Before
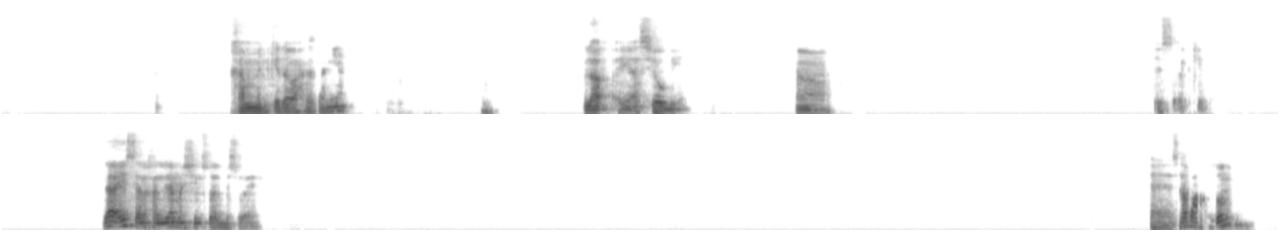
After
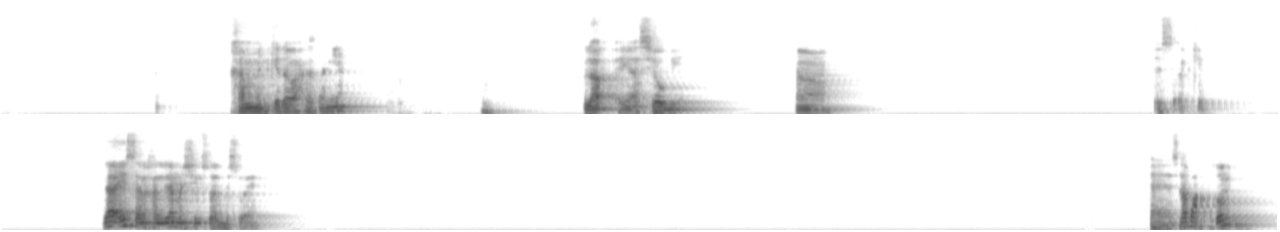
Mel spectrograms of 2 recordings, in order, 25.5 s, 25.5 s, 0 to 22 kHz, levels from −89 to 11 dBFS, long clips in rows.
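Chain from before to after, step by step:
delay with a low-pass on its return 63 ms, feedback 61%, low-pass 1,700 Hz, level −17 dB

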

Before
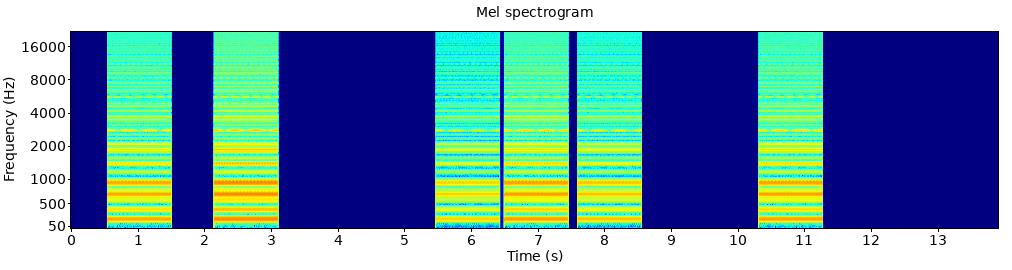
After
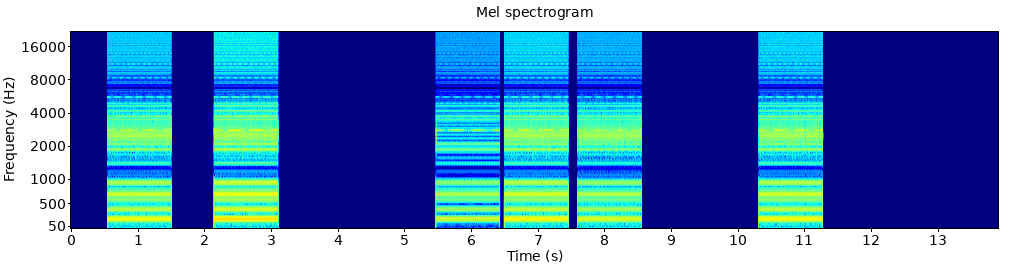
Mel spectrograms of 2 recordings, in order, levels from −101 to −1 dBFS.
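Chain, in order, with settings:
loose part that buzzes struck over −32 dBFS, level −16 dBFS
phaser with its sweep stopped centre 3,000 Hz, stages 4
level −8.5 dB

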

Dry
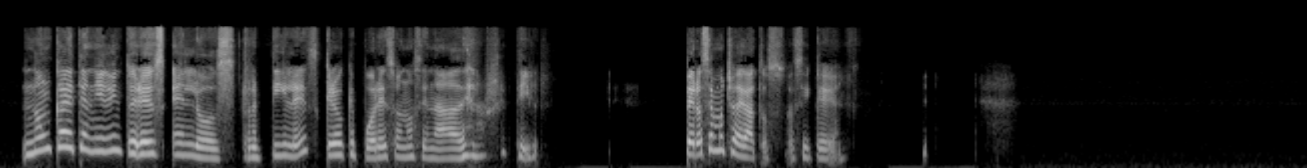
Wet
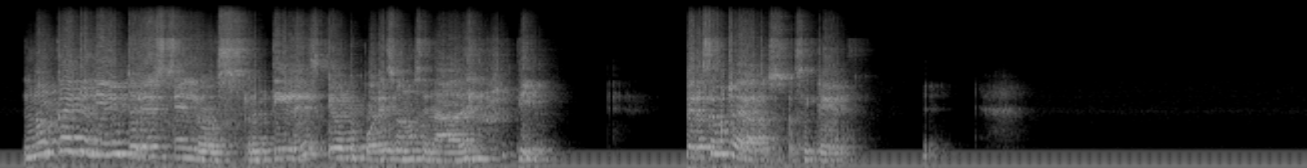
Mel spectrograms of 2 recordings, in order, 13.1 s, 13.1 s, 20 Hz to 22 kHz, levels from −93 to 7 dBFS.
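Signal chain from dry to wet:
slap from a distant wall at 19 metres, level −11 dB
tube saturation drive 33 dB, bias 0.75
pitch shifter −4 semitones
on a send at −3.5 dB: convolution reverb RT60 0.50 s, pre-delay 38 ms
on the sum: mains hum 60 Hz, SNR 18 dB
level +4 dB

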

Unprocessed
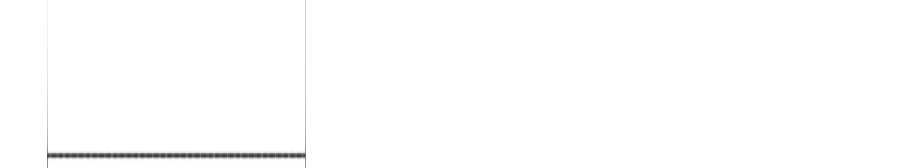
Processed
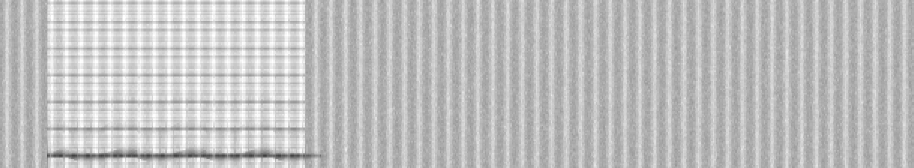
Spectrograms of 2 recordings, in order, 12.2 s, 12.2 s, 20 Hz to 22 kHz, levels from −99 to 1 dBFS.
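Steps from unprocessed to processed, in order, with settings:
converter with a step at zero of −34 dBFS
flanger 1.1 Hz, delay 6.5 ms, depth 9.8 ms, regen −83%
slap from a distant wall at 37 metres, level −13 dB
amplitude tremolo 5.1 Hz, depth 87%

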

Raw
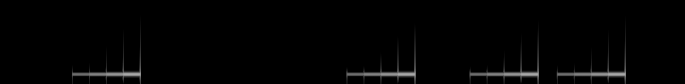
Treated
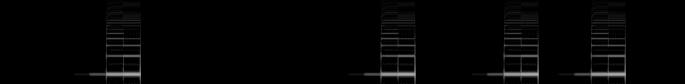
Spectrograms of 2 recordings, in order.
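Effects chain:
downward expander −31 dBFS
in parallel at −3 dB: log-companded quantiser 2 bits
on the sum: level −4.5 dB

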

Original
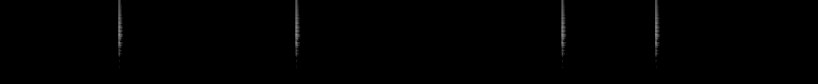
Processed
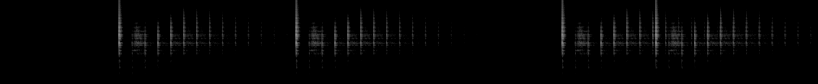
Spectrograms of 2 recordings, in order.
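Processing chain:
high-shelf EQ 4,200 Hz −10.5 dB
notch filter 1,500 Hz, Q 13
echo whose low-pass opens from repeat to repeat 129 ms, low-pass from 750 Hz, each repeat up 1 octave, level 0 dB
on a send at −9.5 dB: convolution reverb RT60 0.55 s, pre-delay 132 ms
on the sum: level +5.5 dB

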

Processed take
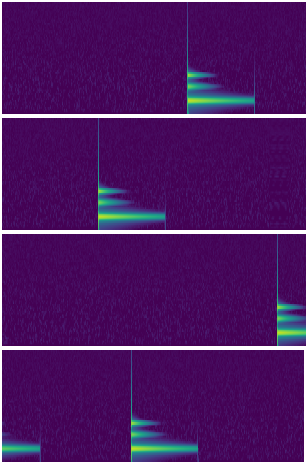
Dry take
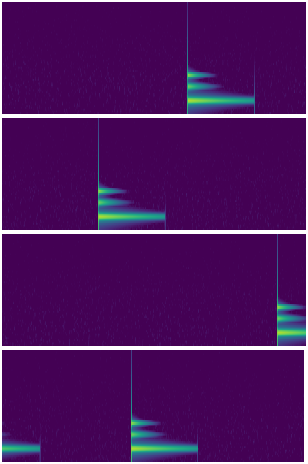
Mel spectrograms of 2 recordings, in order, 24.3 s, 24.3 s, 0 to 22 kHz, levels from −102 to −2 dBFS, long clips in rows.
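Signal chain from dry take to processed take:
high-pass filter 90 Hz
buffer that repeats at 0:11.43, samples 1,024, times 15
level +3 dB

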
